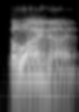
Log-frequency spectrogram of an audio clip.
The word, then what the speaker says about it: Illini: How do you say they're? Illini. The Fighting Illini.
